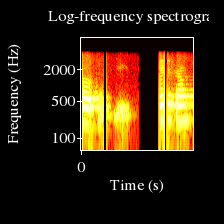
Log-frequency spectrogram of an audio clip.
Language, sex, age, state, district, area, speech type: Marathi, female, 45-60, Maharashtra, Yavatmal, urban, conversation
